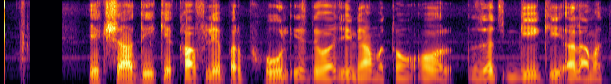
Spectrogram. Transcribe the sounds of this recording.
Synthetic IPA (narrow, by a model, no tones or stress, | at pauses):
eːkʃaːd̪ikeqaːflepɐɾpʰuːlɪzd̪ɪʋaːd͡ʒinɪjaːmət̪õʔɔːɾzɐd͡ʒɡikiʔɐlaːmət̪̚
